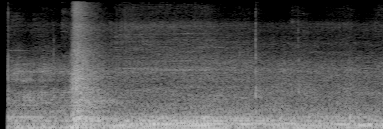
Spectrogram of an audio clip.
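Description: An elevator call button clicks when pressed.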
